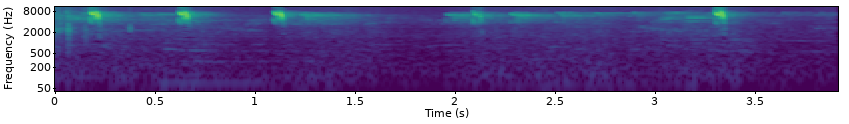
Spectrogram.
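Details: Velvet-fronted nuthatch singing vigorously: a few sharp, very high chip notes spaced about half a second apart, then a gap and softer high twittering ending in one more loud chip.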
